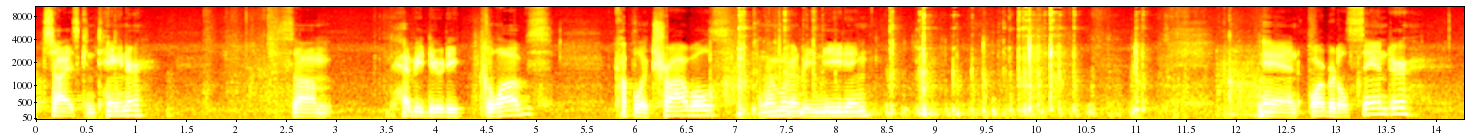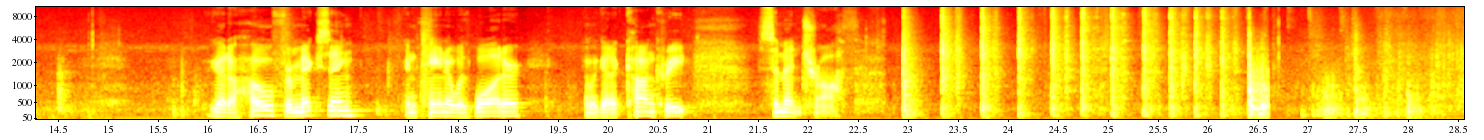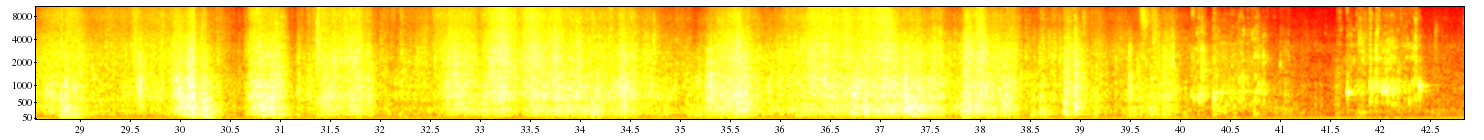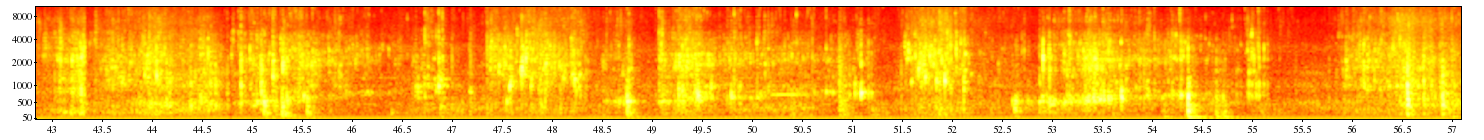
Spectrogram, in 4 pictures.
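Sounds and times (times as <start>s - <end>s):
powder pouring: 41.6s - 55.2s
water pouring from jug: 41.6s - 55.2s.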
